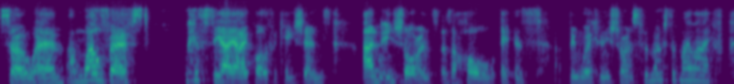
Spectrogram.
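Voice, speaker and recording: Here a woman speaks with a Manchester accent. Her loudness swings widely. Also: medium pitch for a woman, ordinary pitch variation, moderate pace. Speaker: insurance training coach. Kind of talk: webinar presentation. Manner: casual, many fillers.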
